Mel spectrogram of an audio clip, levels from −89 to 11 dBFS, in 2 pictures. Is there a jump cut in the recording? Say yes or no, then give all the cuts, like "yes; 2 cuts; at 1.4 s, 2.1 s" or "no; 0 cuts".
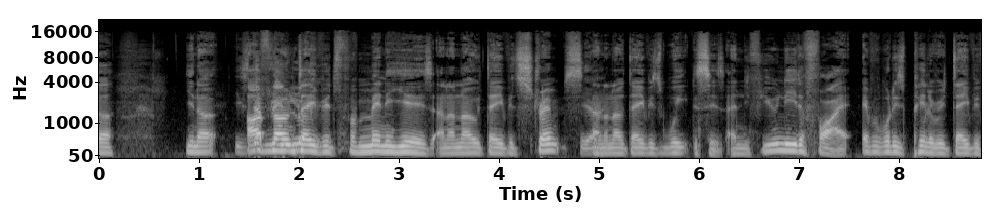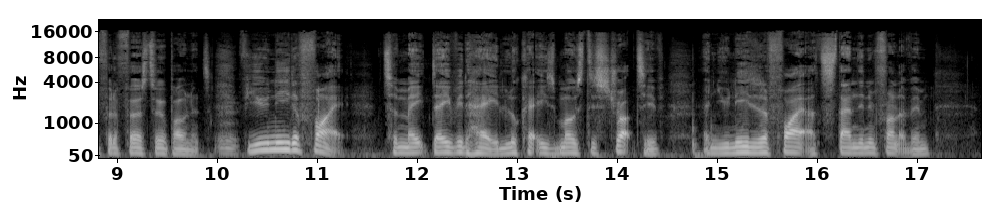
no; 0 cuts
